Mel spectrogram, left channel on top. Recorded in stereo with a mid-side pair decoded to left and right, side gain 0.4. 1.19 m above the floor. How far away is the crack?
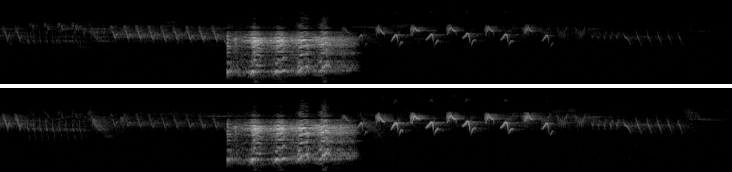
I don't hear a crack.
